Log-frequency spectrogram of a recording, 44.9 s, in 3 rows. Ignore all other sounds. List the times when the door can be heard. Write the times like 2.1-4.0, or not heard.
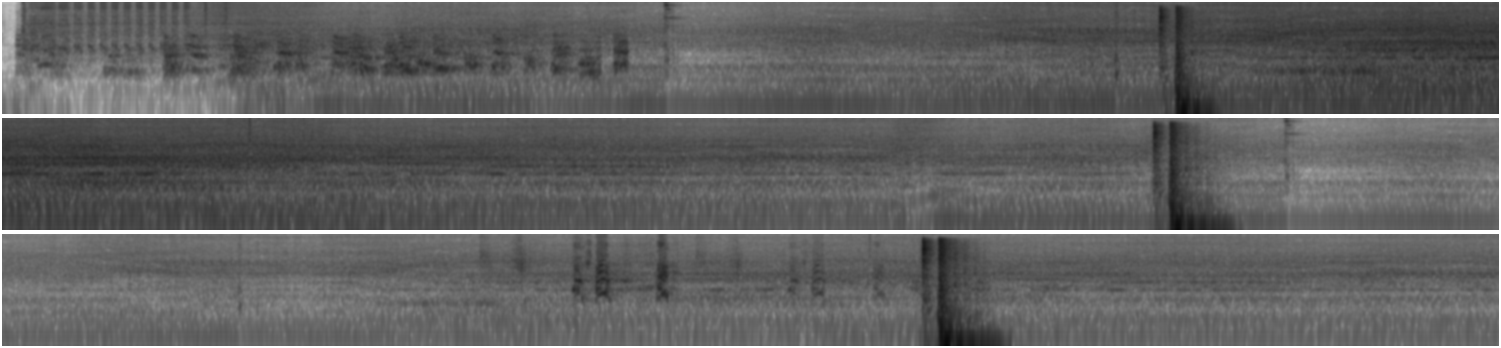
11.6-12.2, 26.4-27.3, 39.1-40.0.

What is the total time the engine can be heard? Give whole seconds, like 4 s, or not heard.
45 s.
